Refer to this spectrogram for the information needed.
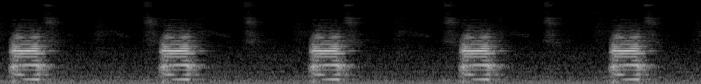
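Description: Loud buzzing tonal bursts repeating about 40 times a minute, typical MRI gradient noise during a scan.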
